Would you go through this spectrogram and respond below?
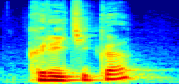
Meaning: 1. criticism 2. critique 3. genitive/accusative singular of кри́тик (krítik)
- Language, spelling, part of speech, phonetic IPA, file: Russian, критика, noun, [ˈkrʲitʲɪkə], Ru-критика.ogg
